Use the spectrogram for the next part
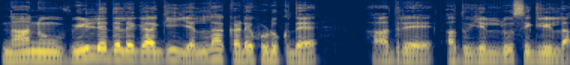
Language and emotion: Kannada, sad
